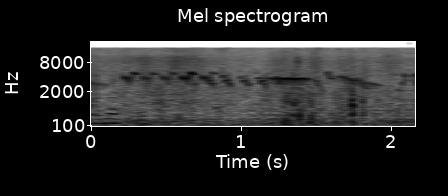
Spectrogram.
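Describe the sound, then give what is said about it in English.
A skylark sings overhead, a continuous stream of rapid, high-pitched chirps and trills, fairly faint over a low background rumble and soft footsteps. “All the while the skylark sings above us.”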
